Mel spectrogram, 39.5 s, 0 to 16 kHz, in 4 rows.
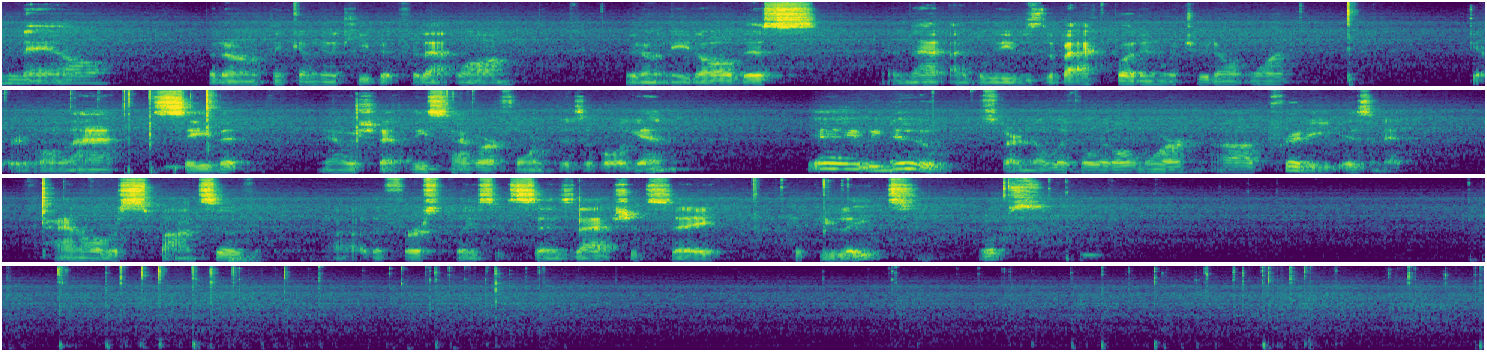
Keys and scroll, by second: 0.2 shift+Down, 3.0 Down, 4.9 Up, 6.1 Down, 9.0 d, 10.4 Escape, 10.9 shift+;, 11.2 shift+w, 11.3 Return, 12.9 super+r, 24.8 Escape, 26.5 Escape, 26.9 u, 29.3-33.8 typing, 35.2-39.5 typing, 39.1 Escape.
